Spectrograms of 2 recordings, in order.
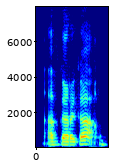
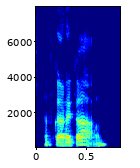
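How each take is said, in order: First: 'Got to' is reduced to 'gotta' with a schwa. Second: 'Got to' is reduced to 'gotta' with a schwa.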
